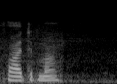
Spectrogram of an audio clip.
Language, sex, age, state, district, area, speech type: Urdu, female, 18-30, Uttar Pradesh, Aligarh, urban, spontaneous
